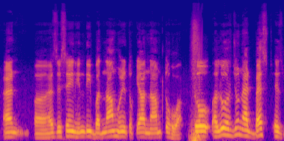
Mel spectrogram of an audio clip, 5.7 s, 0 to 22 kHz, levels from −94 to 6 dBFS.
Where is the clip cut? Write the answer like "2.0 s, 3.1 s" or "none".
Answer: 3.7 s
